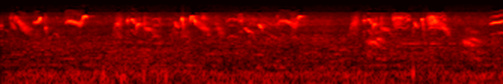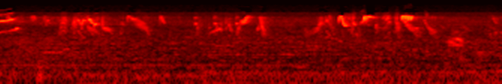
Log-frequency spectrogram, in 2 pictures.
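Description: Small birds chirping, with many quick high-pitched notes crowding over one another, and a few lower notes now and then, over a steady low background hum.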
